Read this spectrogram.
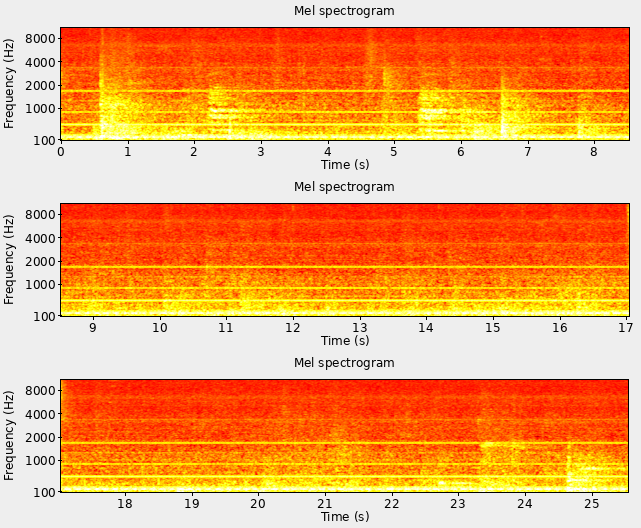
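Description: A man speaks briefly and quietly in a large echoing hall.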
